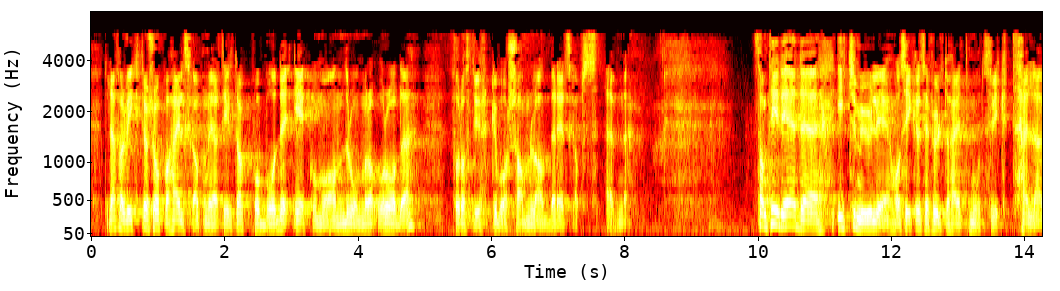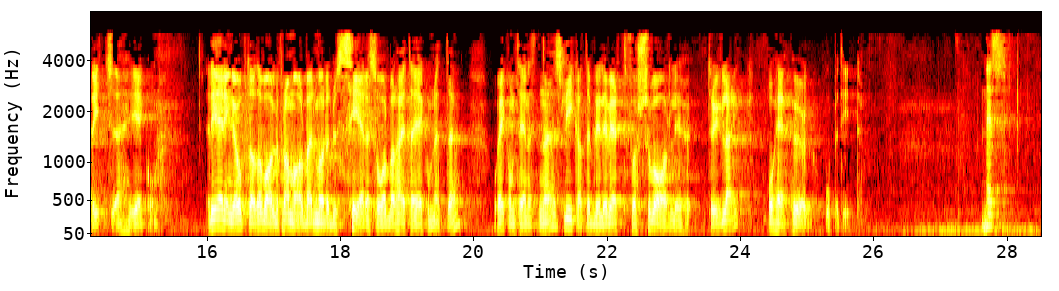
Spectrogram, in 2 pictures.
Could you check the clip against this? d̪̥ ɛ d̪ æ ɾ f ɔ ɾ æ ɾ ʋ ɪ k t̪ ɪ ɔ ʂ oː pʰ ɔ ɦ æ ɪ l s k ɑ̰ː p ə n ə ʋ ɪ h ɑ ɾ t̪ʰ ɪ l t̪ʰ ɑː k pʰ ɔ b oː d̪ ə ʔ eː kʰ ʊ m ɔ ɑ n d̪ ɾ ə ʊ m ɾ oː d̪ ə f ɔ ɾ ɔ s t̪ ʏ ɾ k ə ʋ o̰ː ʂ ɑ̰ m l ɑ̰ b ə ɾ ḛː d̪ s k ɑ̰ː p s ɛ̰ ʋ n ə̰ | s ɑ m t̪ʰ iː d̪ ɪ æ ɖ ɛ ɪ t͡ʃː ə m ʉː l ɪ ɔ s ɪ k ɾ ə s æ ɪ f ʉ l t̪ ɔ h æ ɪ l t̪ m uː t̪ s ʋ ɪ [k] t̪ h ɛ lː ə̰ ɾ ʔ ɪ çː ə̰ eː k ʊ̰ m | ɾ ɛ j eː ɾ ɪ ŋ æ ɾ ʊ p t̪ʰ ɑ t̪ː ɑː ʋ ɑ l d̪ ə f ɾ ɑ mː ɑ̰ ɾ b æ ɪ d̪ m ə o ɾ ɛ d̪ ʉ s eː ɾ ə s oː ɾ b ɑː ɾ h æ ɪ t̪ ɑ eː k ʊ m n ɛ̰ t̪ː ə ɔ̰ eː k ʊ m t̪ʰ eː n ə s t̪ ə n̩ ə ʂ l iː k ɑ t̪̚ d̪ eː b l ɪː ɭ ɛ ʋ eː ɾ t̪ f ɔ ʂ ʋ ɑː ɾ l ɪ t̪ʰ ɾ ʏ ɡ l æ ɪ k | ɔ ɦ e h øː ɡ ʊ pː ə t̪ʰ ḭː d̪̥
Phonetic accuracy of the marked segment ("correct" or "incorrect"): correct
